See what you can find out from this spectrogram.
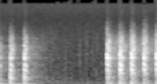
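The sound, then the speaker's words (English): Knocking on the door of an innkeeper at a port at night: two firm wooden knocks, a pause, then four more evenly spaced thuds, with no voices. “And before the night was over, the Count had come into the town and knocked on the door of an innkeeper of the port.”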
